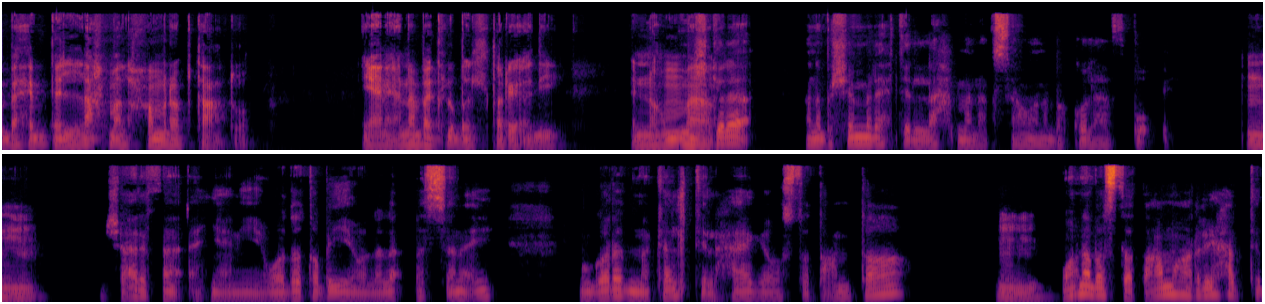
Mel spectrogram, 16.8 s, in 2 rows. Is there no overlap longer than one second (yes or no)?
yes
